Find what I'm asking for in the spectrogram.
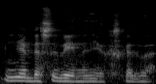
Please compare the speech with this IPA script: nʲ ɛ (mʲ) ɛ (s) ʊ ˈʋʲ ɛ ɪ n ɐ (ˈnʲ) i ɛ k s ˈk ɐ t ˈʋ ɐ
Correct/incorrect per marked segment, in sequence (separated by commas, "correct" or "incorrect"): incorrect, correct, correct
